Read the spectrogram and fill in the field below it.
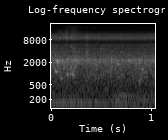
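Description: Shallow creek water flowing past ferns in a rural stream, a soft, continuous trickling hiss that stays even and fairly quiet, with no talking.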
